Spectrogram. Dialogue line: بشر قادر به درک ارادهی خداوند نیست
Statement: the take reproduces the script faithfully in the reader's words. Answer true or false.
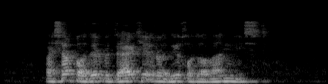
true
